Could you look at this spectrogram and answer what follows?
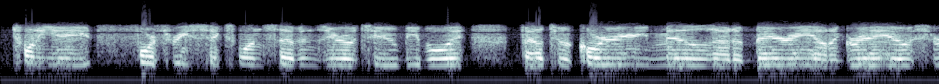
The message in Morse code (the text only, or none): none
